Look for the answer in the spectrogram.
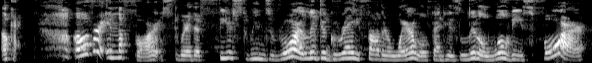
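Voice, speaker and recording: Reading to young kids at a library storytime, this woman speaks at a slightly high pitch, animated yet measured in pace. Her chatter is sing-song and encouraging, full of questions and praise.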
